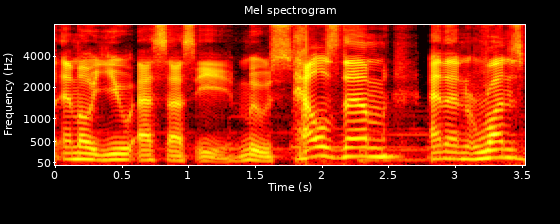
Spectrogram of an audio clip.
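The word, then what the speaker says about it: Mousse: each other whole lives until uh Calgary's daughter it's spelled m-o-u-s-s-e moose tells them and then runs back and and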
